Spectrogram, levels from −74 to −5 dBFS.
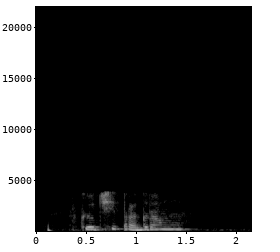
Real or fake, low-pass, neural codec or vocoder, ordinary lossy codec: fake; 7.2 kHz; codec, 16 kHz, 4 kbps, X-Codec, HuBERT features, trained on general audio; AAC, 16 kbps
